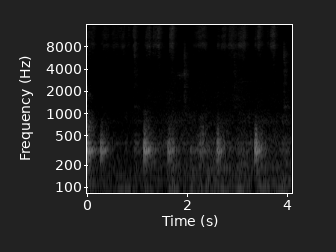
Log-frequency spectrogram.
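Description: Chalk or marker strokes on a classroom board come as short scratchy taps in an uneven rhythm, close and fairly soft, with no talking over them.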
